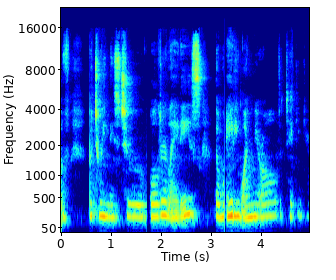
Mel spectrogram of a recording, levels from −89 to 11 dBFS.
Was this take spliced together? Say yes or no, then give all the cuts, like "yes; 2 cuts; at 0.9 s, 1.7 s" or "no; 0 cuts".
yes; 2 cuts; at 1.7 s, 3.2 s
